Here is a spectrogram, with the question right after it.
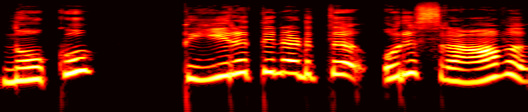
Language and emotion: Malayalam, surprised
